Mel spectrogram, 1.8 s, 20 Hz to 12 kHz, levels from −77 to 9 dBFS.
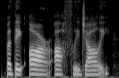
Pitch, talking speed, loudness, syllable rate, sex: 200 Hz, 165 wpm, -17 LUFS, 6.5 syllables/s, female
